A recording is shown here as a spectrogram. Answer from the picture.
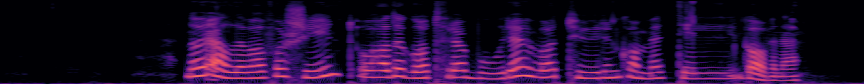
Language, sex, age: Norwegian, female, 54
